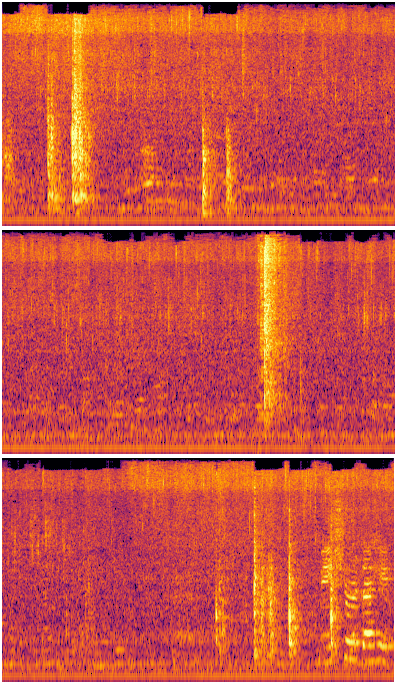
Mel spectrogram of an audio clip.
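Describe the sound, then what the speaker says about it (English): Onion sautéing in a hot pan over high heat, a constant hissing sizzle broken by several sharp spatula scrapes and knocks against the pan, close and clear. "Saute first the onion."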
